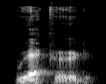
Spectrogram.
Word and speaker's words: record: Record, record. Is there a sound change? Yes. With the first one, there's a short E, and the second one, there's a long E.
